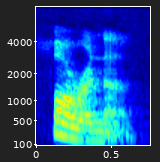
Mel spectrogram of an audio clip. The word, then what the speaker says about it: foreigner: Similarly, this word in British English is pronounced: foreigner. Foreigner. In American English it's: foreigner. Foreigner.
